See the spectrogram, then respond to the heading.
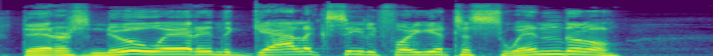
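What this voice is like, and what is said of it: Put-on Scottish accent. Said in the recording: “in my best Scottish accent”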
